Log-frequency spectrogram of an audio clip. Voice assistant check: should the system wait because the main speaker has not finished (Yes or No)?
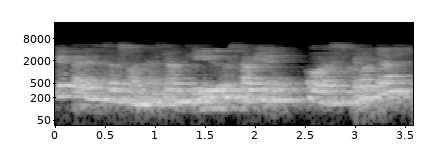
No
